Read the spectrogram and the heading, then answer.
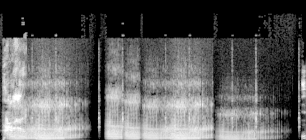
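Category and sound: human body sound, fart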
